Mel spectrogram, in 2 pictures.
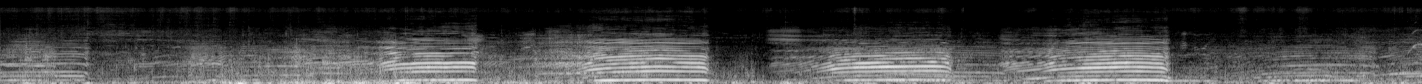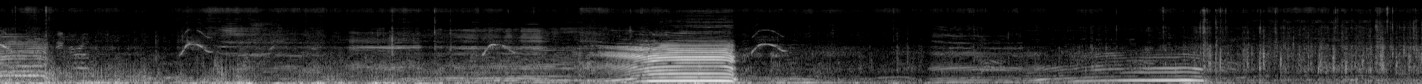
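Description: Herd of red Angus-type cows and calves bawling as they are driven along: a dozen or so long, arching moos from different animals, one after another, thinning out in the last few seconds.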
